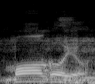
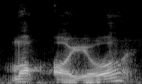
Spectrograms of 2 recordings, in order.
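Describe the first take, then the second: First: The middle consonant sounds like g. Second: The middle consonant sounds like k. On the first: The speaker calls it right. "tapi mogoyo" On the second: The speaker calls it wrong. "bukan mokoyo"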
